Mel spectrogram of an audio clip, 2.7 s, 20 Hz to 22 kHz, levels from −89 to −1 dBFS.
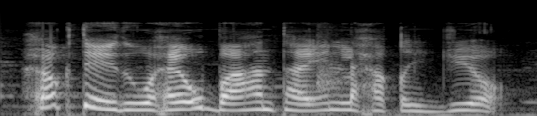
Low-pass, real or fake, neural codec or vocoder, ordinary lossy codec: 9.9 kHz; real; none; none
